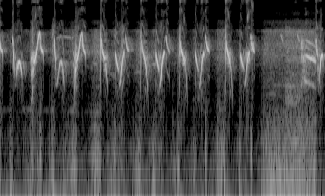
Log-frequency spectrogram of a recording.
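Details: Bar-winged prinia in energetic song for luring and training captive birds: quick, sharp, V-shaped chirps about two and a half per second, ending in a brief quieter pause.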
